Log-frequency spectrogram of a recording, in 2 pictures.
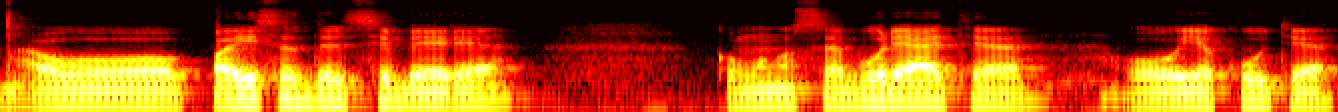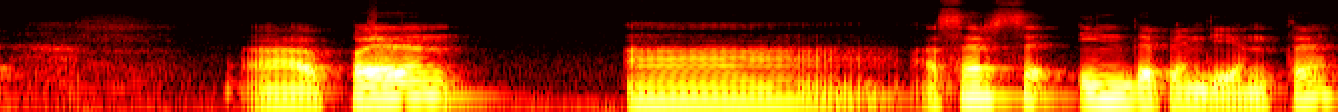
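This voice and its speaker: Speaking with a slight Slavic accent, a man uses a dark, mellow tone at a fairly low pitch with ordinary pitch variation. His pace is very slow, broken by long, frequent pauses. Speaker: youtuber, political commentator. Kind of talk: casual political commentary vlog. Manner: hesitant, many fillers.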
